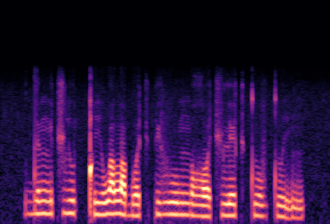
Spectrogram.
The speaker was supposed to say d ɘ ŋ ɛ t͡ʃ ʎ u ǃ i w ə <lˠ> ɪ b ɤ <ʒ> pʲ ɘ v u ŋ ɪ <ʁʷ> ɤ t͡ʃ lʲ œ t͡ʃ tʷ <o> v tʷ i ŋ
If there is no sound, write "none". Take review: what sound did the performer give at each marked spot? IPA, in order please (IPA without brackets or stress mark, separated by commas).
lˠ, t͡ʃ, ʁʷ, ɤ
